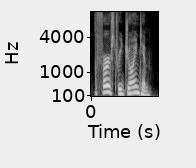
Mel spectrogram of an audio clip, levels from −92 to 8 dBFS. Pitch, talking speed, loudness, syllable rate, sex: 195 Hz, 175 wpm, -15 LUFS, 5.5 syllables/s, female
